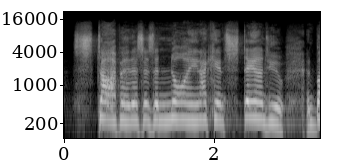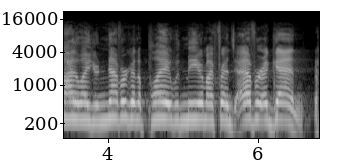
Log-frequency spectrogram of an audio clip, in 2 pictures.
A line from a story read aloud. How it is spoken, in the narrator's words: Sherry yells at her and says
